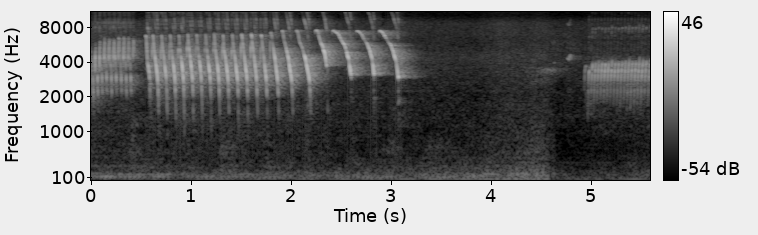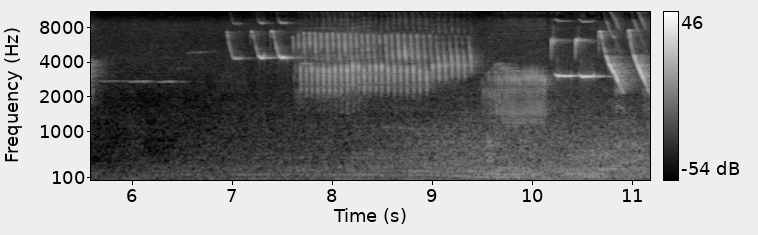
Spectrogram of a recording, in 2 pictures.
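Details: Spanish Timbrado canary song used for training other canaries: bursts of fast metallic trills and descending sweeps, a brief steady whistled note, a pause, then more rapid rolling trills and swooping notes.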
